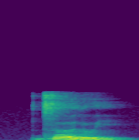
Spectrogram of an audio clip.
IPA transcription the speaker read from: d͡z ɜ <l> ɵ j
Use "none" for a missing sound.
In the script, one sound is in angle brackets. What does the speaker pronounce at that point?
l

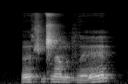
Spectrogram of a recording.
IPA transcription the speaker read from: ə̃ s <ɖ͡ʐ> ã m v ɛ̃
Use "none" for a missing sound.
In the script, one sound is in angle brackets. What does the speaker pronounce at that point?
ɖ͡ʐ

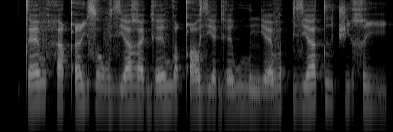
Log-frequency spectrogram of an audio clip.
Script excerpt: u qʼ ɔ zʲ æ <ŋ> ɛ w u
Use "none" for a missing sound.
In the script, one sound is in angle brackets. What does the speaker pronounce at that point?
ɡʱ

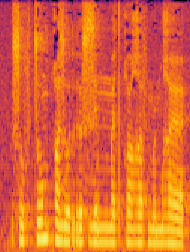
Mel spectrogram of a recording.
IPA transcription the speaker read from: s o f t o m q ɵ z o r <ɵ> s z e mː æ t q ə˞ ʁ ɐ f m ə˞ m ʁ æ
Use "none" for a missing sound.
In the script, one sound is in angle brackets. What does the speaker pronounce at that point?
ɵ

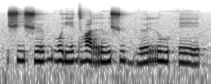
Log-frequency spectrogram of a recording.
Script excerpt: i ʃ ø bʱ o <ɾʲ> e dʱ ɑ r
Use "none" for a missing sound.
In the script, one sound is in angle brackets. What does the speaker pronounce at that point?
ɾʲ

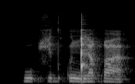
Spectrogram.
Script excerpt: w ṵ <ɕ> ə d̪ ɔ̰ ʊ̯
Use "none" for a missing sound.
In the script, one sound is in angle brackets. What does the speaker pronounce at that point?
ɕ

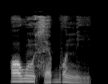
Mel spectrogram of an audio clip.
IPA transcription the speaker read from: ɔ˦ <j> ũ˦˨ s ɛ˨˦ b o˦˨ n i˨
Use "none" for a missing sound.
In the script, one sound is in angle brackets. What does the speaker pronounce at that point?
w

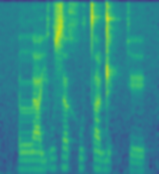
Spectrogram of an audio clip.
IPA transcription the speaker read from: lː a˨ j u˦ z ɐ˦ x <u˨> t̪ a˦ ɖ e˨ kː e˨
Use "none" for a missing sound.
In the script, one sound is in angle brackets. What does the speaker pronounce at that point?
u˦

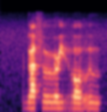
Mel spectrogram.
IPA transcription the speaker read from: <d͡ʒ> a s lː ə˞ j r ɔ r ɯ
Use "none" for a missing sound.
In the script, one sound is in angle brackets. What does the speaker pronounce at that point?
ɡ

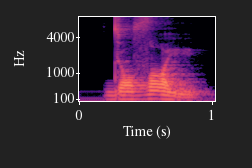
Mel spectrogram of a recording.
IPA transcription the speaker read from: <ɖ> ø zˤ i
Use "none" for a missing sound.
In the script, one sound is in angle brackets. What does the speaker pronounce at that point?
d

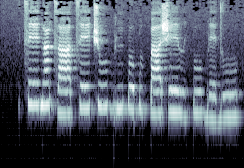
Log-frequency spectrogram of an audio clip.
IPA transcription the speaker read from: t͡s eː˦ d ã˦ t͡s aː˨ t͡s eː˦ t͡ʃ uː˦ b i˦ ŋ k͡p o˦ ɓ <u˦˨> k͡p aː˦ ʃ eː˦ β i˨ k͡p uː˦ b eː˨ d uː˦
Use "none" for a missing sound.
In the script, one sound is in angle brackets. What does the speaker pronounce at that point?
u˦˨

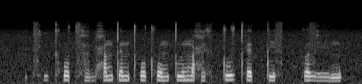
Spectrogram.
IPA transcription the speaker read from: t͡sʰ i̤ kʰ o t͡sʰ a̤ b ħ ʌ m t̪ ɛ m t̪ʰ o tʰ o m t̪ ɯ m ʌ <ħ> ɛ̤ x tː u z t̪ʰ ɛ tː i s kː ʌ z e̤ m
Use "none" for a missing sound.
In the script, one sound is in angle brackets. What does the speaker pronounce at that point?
ħ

